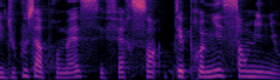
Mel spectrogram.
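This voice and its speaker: A woman of medium pitch at a fairly slow pace and fairly even intonation, on a very clean recording with a silent background. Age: 20s. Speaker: entrepreneur and investor. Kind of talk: interview. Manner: casual, hesitant with fillers.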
